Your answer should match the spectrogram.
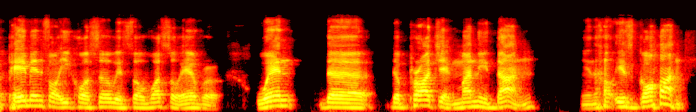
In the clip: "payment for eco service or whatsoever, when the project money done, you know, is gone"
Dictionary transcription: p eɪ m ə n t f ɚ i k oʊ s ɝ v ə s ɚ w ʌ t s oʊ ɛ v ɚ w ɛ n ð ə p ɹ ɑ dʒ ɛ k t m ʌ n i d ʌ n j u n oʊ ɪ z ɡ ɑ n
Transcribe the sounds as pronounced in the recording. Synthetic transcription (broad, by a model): p eɪ m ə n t f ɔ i k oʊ s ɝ w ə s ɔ w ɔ t s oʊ ɛ v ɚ w ɛ n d ə p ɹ ɑ dʒ ɛ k m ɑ n i d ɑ n j u n oʊ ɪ s ɡ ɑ n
